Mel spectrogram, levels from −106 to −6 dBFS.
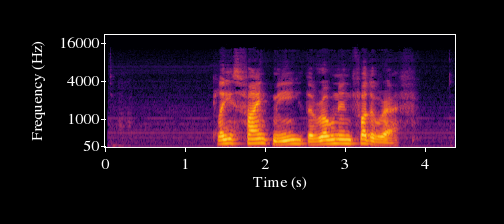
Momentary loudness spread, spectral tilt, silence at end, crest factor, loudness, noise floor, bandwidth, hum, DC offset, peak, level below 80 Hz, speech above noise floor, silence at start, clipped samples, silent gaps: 5 LU; -7.5 dB/octave; 0.75 s; 18 dB; -23 LUFS; -66 dBFS; 7.6 kHz; none; under 0.1%; -6 dBFS; -66 dBFS; 43 dB; 1.4 s; under 0.1%; none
